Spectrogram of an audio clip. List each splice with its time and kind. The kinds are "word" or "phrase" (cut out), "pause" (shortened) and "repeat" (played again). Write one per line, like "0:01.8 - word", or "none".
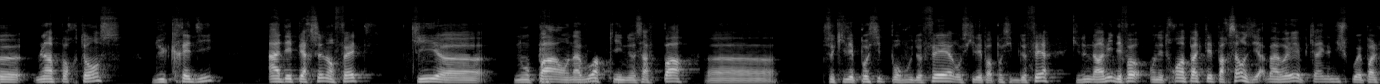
0:07.0 - pause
